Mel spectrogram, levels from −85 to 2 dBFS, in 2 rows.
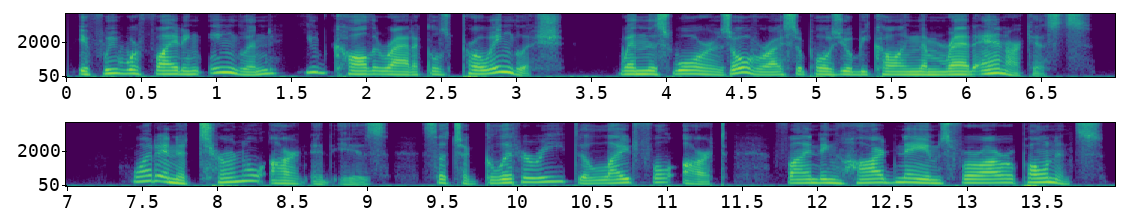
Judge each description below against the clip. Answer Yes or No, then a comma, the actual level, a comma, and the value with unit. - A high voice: No, medium, 160 Hz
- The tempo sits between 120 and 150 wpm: No, average, 165 wpm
